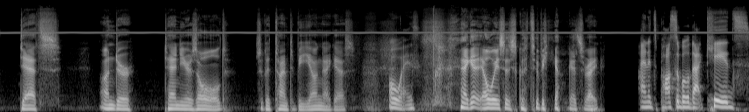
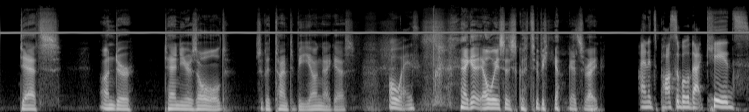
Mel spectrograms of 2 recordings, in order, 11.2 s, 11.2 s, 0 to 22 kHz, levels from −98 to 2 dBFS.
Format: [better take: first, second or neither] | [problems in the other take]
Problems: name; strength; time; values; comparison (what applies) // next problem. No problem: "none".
first | high-pitched whine; loud; throughout; 6.5 kHz, 9 dB below the speech; faint in the first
